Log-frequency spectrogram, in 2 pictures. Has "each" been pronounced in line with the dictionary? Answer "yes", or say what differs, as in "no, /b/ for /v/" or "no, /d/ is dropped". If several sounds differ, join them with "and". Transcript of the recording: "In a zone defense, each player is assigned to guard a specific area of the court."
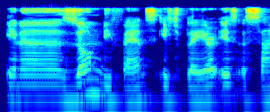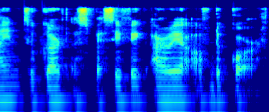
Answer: yes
